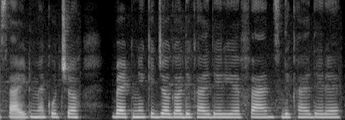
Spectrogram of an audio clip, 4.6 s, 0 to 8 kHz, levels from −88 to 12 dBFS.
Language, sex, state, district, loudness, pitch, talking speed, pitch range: Hindi, female, Gujarat, Valsad, -18 LUFS, 215 Hz, 195 wpm, 210-220 Hz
